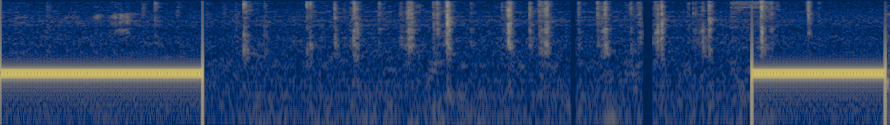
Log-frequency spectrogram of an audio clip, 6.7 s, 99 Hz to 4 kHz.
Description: Ringback tone (North America), 440 + 480 Hz.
